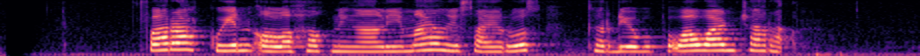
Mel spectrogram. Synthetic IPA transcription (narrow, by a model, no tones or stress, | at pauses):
faɾakwinɔlɔhɔk̚niŋalimaildisajɾuskərdiupwawaɲt͡ʃaɾa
